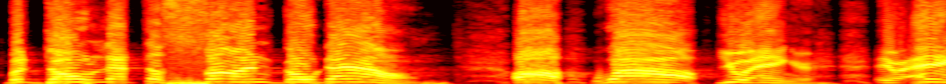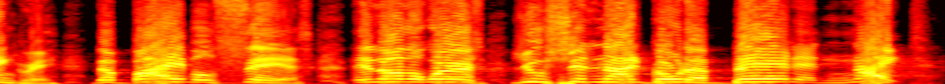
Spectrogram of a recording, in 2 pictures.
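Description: A middle-aged American man, preaching as a pastor from a church sanctuary pulpit into a gooseneck mic, has a very high, creaky voice and an unhurried delivery. His impassioned sermon is emphatic and exhorting and often swells into shouts. There's no room sound, and the audio is poor.

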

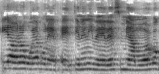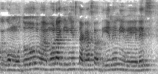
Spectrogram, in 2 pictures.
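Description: A young Cuban woman with a Cuban Spanish accent chats expressively to camera from home, calling her viewers "my love." Her voice is on the high side with a darkish tone, and she speaks at a moderate pace with fairly even intonation. The indoor room sounds echoey.

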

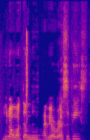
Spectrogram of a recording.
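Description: A young woman, chatting playfully and teasing her co-host on a livestream. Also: on the high side. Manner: playful, teasing, quick to laugh. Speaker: TikTok live co-host. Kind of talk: casual chat.

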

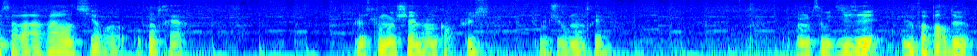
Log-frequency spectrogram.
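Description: A young man with a French accent hosting a casual software tutorial, hesitant and self-mocking, with many fillers and restarts. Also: lowish voice. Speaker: tutorial host. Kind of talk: casual screen-recorded tutorial.

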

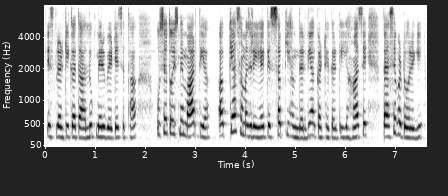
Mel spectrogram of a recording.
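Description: A woman voicing a spiteful aunt who shouts scornfully in an audiobook drama. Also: on the high side, fairly quick, close to an everyday voice. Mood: furious scorn.

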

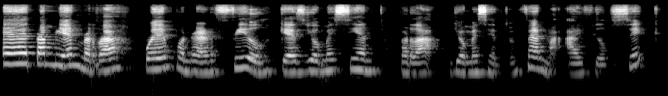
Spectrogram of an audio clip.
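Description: Bright-voiced woman teaching English. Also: medium pitch. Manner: explains in Spanish, models English words slowly, adds tag questions. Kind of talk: recorded online language lesson.

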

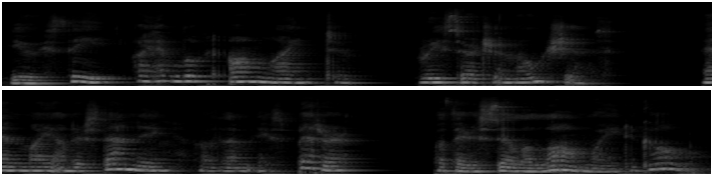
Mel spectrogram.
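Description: A woman voicing a gentle cuddle robot new to emotions in an ASMR role-play, speaking hesitantly with careful, formal phrasing. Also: lowish voice, expressive, a little slow, echoey room. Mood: thoughtful. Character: gentle cuddle robot newly discovering emotions, curious and tender.

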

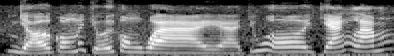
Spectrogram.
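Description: A woman's voice: high-pitched, lively intonation, normal speed, pushed and bright, a little hiss or hum. A woman doing a meek, naive young husband with a Southern Vietnamese accent. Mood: pleading. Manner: pleading, mournful.

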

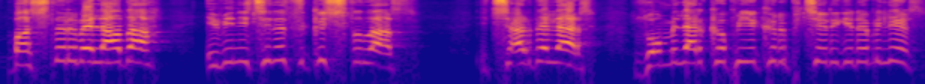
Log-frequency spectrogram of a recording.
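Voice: very high voice, steady tone, normal speed, fairly bright tone, dry recording, studio quality. A performer voicing a lone gunman outside a house who taunts and shoots zombies to save the people inside. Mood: tough.

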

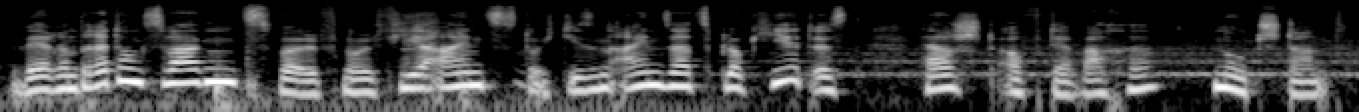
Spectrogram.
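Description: A woman reading scripted documentary narration in an even, factual way. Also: medium pitch, measured pace, slight background noise.

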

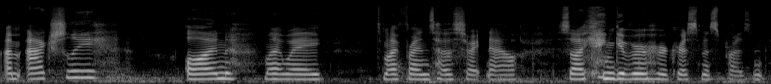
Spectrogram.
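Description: A young woman from Canada, hoarse with the flu, chatting in a self-mocking way as she vlogs outdoors. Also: a little high, fairly even intonation, measured pace, slight background noise. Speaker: vlogger. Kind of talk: casual vlog while walking outdoors. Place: outdoors in a small town.

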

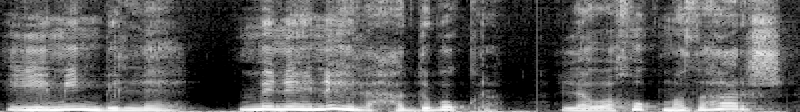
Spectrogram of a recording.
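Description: A woman's voice: fairly high pitch, fairly quick, dark tone, natural voice. A woman with an Egyptian accent voicing an angry older village clan head who speaks in blunt threats. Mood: threatening.

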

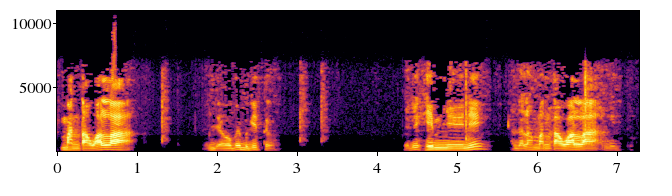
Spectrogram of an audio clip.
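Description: A man's voice: medium pitch, level tone, measured pace, pauses often, highs cut off. A man giving a conversational online lesson on Quran grammar, emphatic and acting out intonation examples.

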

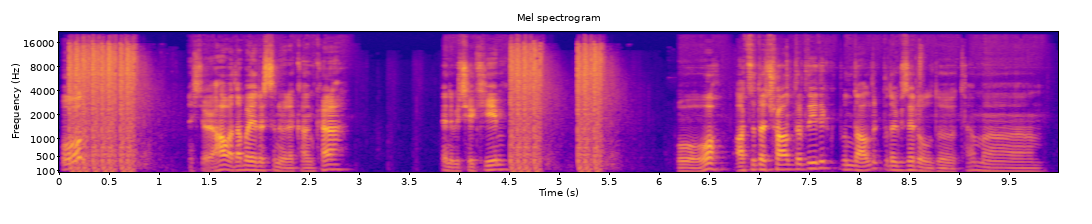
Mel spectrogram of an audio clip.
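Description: A young man narrating his own mobile shooter match in casual commentary, muttering to himself and then breaking into sudden excited shouts. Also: on the low side, moderate pace, pauses often, background noise. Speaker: gaming YouTuber. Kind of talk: live gameplay commentary.

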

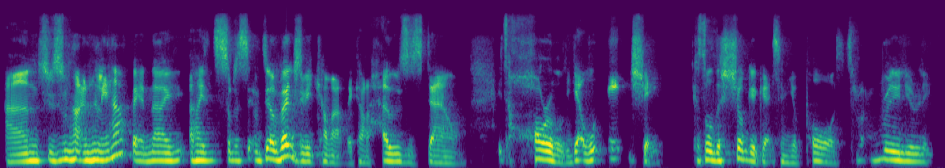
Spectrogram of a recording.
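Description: Husky man telling a wild story. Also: mid-range voice, a little fast. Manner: animated storyteller, acts out quotes, laughs mid-sentence. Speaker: wine expert telling a story. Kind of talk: casual anecdote on a podcast.

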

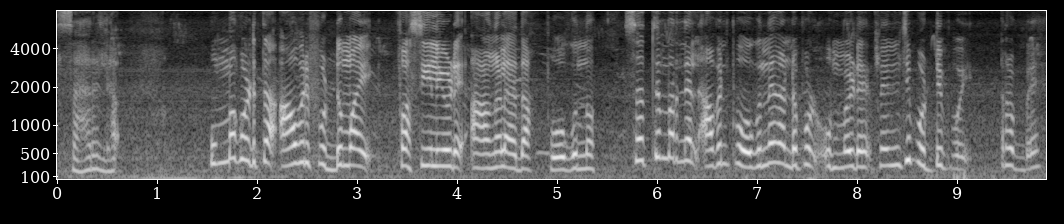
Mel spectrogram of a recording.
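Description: Woman narrating a sad family story, fairly high voice, heartfelt. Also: a little hiss or hum. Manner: earnest and heartfelt.

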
